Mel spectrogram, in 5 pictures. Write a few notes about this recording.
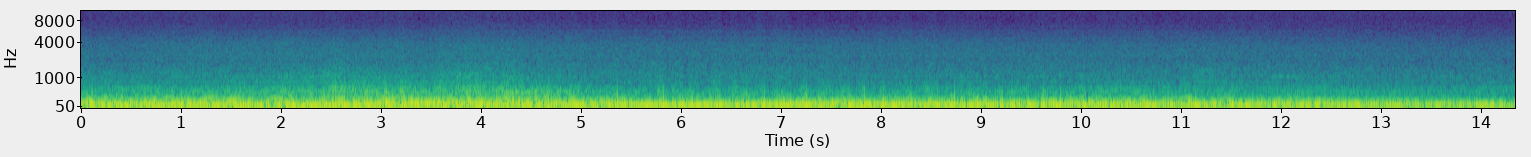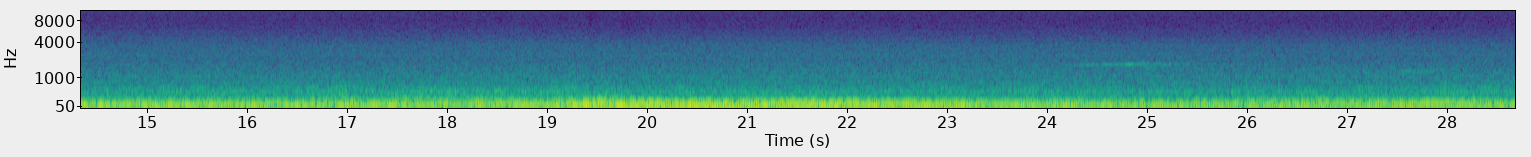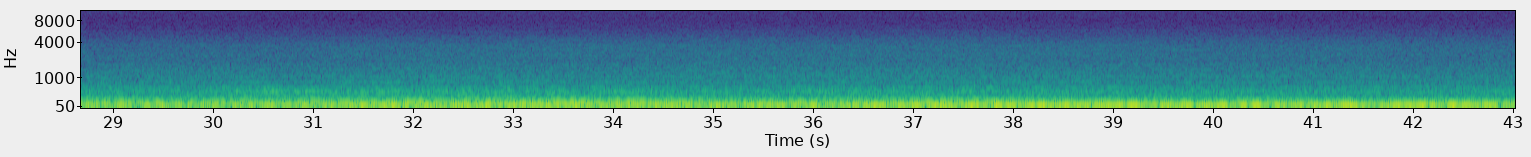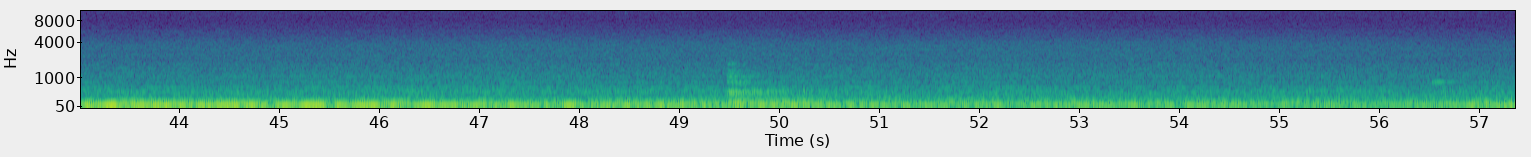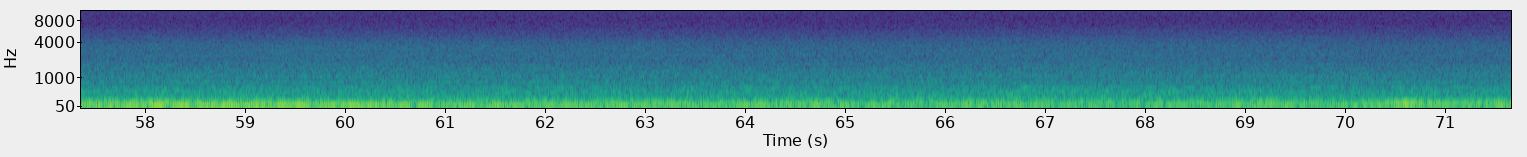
water pumping station. geophone on metallic structure and very small microphones inside. heavy amplified sounds.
